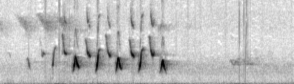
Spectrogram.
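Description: Connecticut Warbler song: about six loud, quick two-part chirping phrases, repeated five times a second and growing stronger, then fading out into quiet background.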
